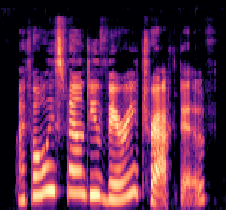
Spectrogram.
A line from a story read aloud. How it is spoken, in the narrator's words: Stefan carried on, his tone lighter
